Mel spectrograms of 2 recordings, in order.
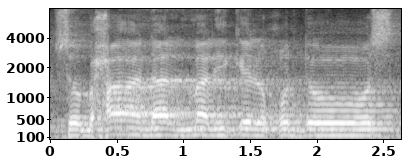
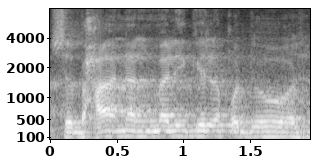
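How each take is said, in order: First: The voice is raised a little higher. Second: The voice is at a normal level.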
